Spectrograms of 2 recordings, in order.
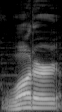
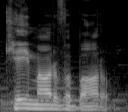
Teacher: the T in out morphed into a soft D sound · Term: flap T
